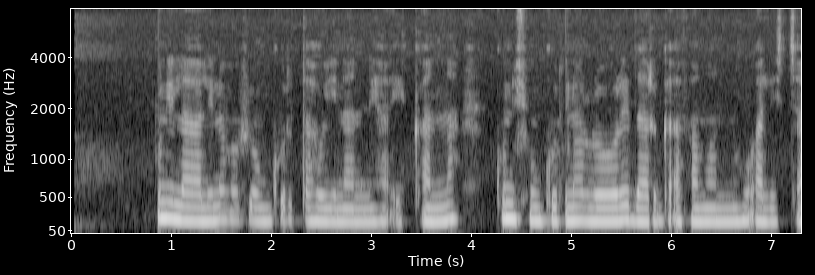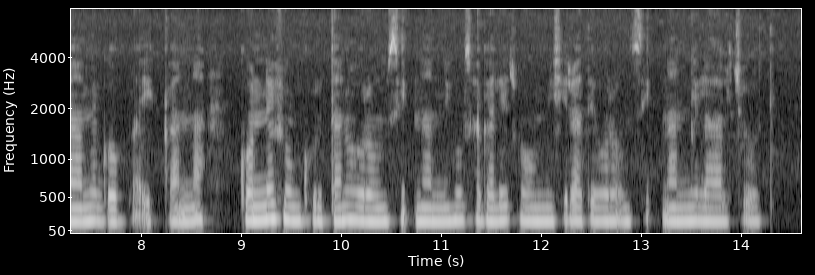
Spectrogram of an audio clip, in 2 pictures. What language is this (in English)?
Sidamo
